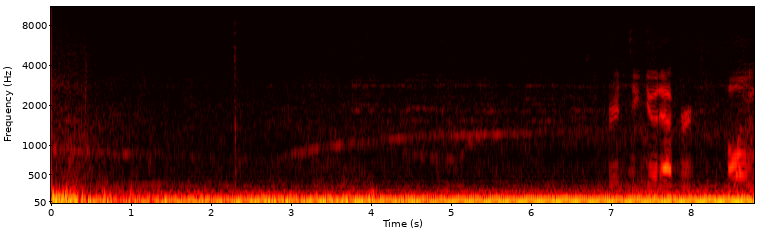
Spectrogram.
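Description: Putter striking a golf ball: one sharp click about two seconds in, over a steady low rumble of wind on the microphone. A faint thin tone rises and falls in the background partway through.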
